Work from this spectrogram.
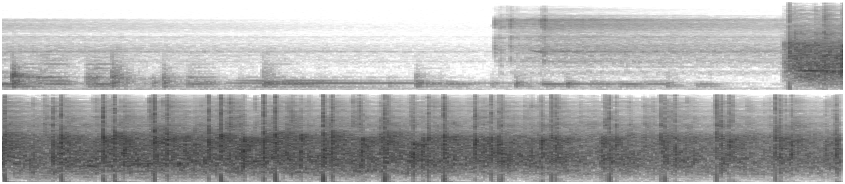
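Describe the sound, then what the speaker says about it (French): Thunderous applause erupts at the close of a fashion show, a sudden loud wall of dense clapping after quieter tones and a brief electronic swell. "À la fin du spectacle, c'est un tonnerre d'applaudissements."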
